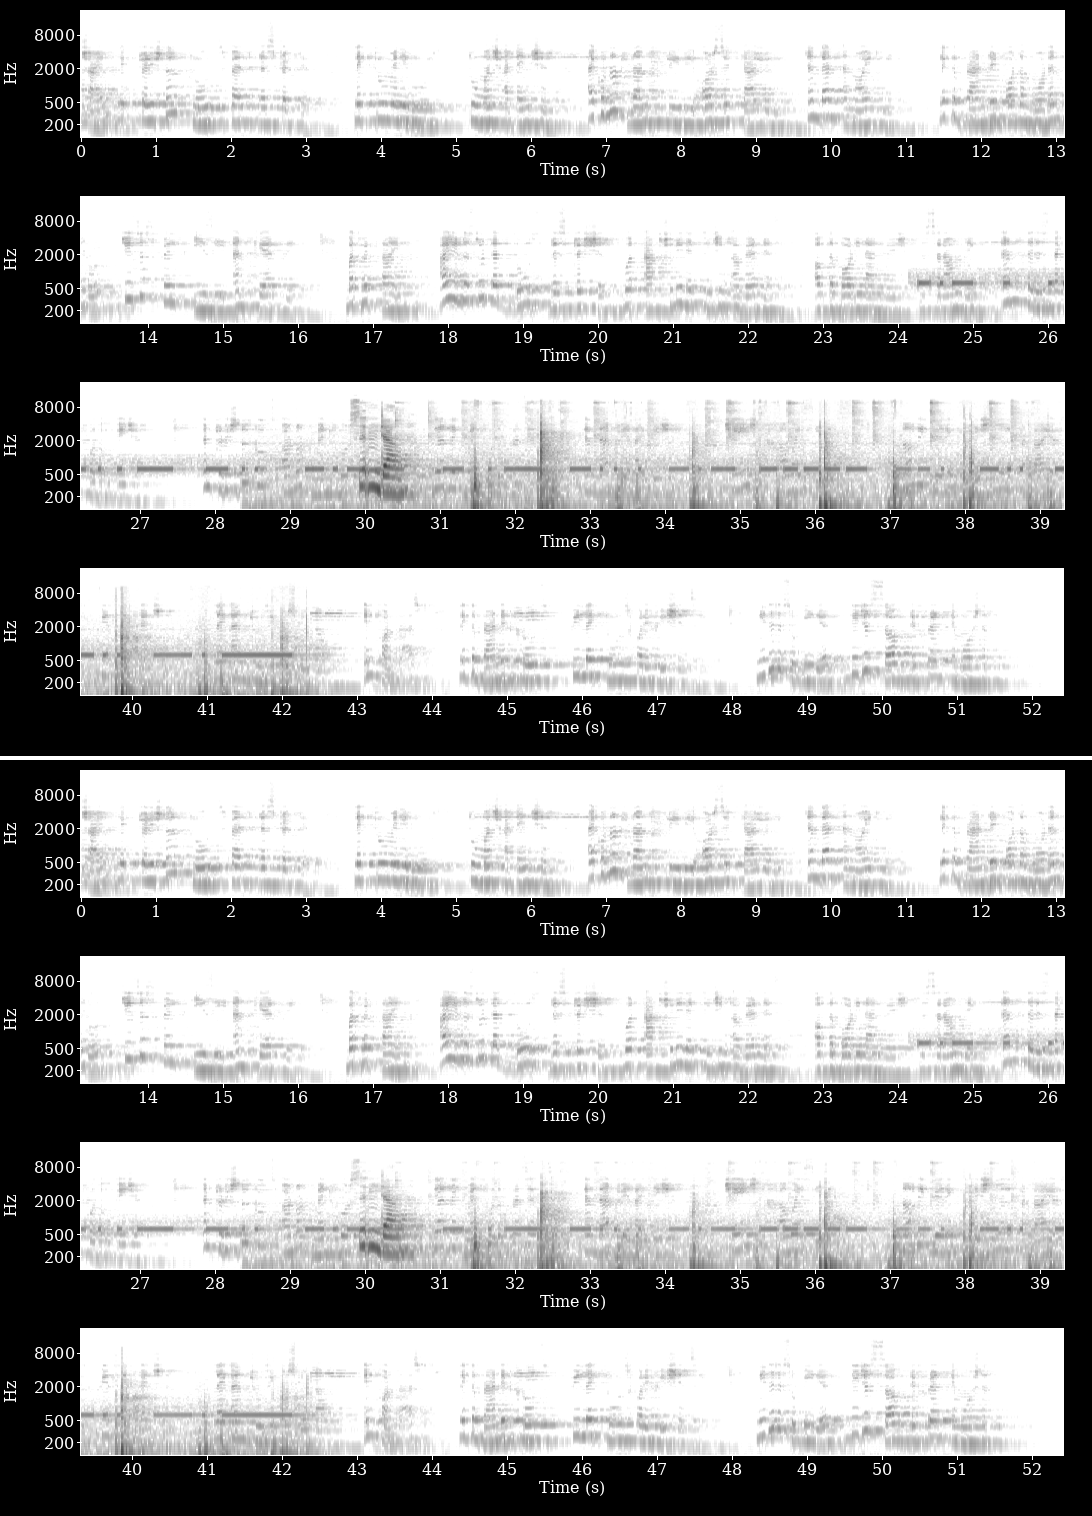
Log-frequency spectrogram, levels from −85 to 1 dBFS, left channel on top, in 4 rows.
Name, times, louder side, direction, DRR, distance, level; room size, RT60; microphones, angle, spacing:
voice 1, 0.0-4.9 5.2-10.9 11.4-27.1 27.4-30.3 30.9-32.5 32.9-36.8 37.1-51.4, right 1 dB, 10° left, 0 dB, 4.1 m, -58 dB
sound 1, 24.1-42.6, left 4 dB, 35° left, 1.2 m, -51 dB
sound 2, 28.5-42.3, left 3 dB, 85° left, 1.0 m, -41 dB
30.0 x 23.5 x 8.3 m, 1.4 s
head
